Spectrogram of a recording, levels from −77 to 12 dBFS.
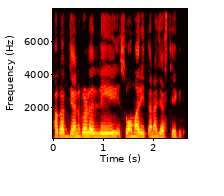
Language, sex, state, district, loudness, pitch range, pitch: Kannada, female, Karnataka, Shimoga, -15 LUFS, 200-220 Hz, 215 Hz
